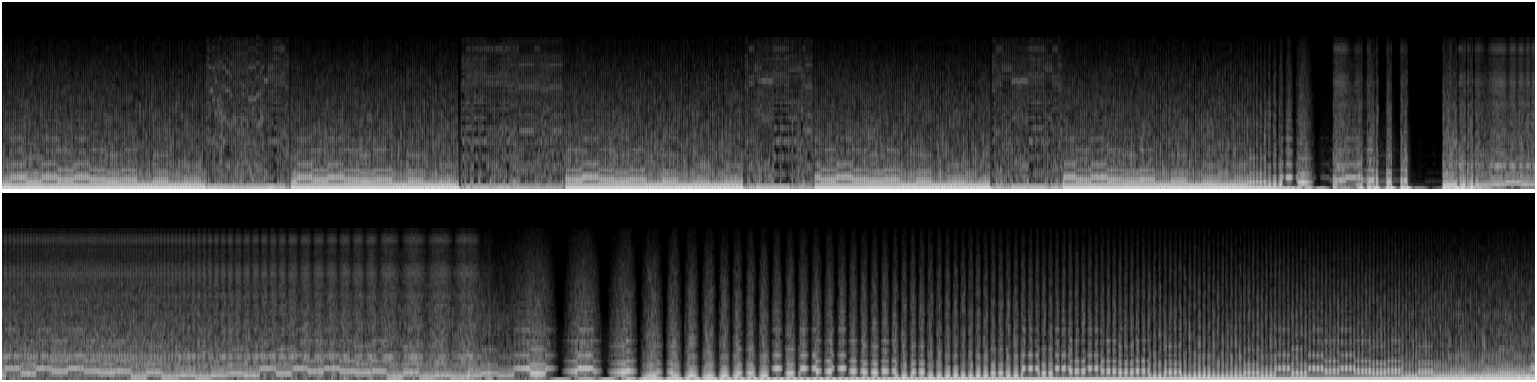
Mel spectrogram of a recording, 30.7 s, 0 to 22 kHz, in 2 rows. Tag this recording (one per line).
16bit
bastl
kastle
microgranny
mono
